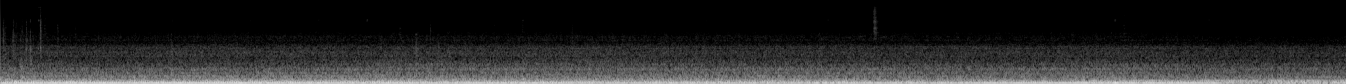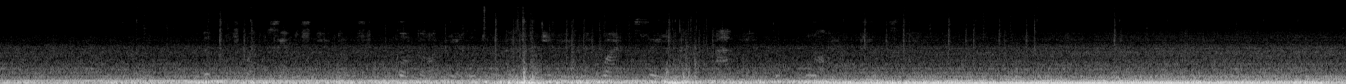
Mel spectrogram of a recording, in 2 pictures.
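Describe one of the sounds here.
A bus engine hums low and steady from inside, rising and falling with speed.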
